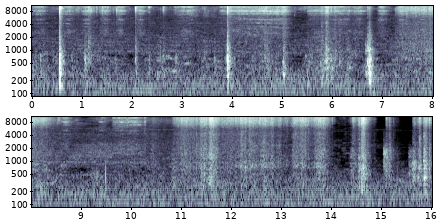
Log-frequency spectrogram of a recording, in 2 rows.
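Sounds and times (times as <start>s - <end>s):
plastic bag rustling and crinkling: 4.7s - 8.8s, 9.4s - 16.0s.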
